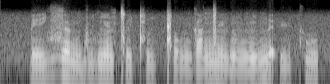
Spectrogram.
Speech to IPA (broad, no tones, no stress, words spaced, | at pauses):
k͡peʎ zœ ŋɡu ʎɛ̃ǀø cʰuʎǁoŋɡaŋ͡ǀẽ ɗõŋõʎn̪ɛ̰ ʔyt̪ʰu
